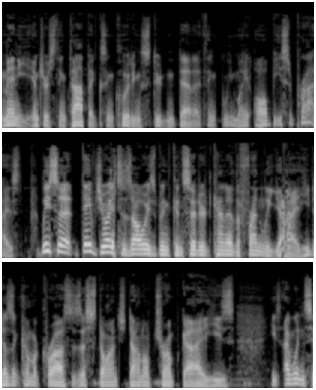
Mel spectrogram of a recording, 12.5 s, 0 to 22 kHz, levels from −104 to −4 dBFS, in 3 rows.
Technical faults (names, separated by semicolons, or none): corrupt frame decoded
